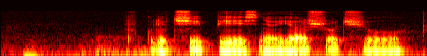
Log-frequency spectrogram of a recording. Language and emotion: Russian, sad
